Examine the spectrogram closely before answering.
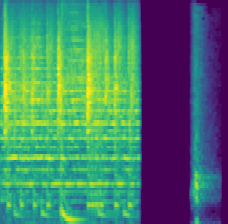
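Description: A drum is beaten in a lively rhythm.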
